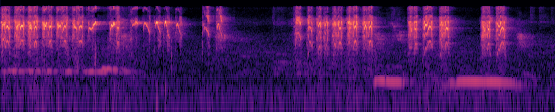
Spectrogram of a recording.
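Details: Lure recording of sogon: fast strings of shrill, high chirps in two main bursts, backed by a long low whistled note at first and two drawn-out low whistles later.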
